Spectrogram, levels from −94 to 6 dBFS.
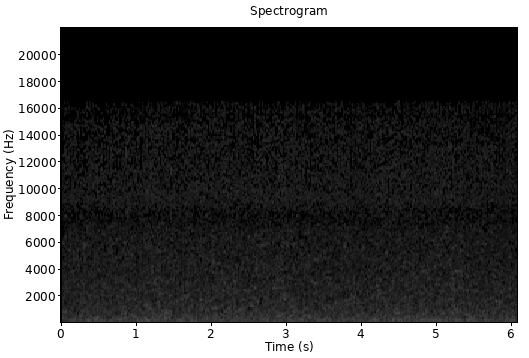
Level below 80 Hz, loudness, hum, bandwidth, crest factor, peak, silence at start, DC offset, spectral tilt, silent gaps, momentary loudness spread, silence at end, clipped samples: -84 dBFS; -62 LUFS; none; 16.5 kHz; 14 dB; -48 dBFS; 0 s; under 0.1%; -2.5 dB/octave; none; 1 LU; 0 s; under 0.1%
